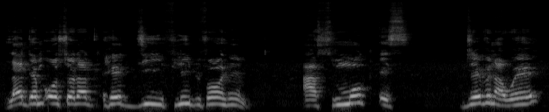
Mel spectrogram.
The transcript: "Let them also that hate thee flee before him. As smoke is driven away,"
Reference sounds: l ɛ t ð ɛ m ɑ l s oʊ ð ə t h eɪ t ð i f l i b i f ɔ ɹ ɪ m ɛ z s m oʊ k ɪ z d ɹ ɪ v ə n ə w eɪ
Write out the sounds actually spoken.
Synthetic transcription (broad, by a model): l ɛ t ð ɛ m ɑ s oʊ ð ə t h eɪ t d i f l i b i f ɔ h ɪ m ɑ s m oʊ k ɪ s d ɹ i v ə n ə w eɪ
